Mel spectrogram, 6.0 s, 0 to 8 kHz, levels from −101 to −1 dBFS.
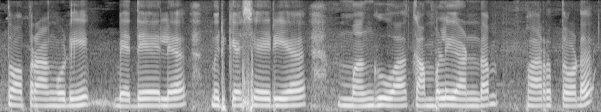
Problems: none marked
